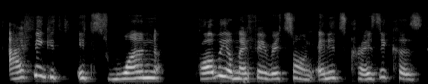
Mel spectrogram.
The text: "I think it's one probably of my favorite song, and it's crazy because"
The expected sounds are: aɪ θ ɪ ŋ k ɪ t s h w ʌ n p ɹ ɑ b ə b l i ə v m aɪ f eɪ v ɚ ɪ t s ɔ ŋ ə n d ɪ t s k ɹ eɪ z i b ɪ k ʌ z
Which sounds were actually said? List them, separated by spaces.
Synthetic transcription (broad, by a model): aɪ θ ɪ ŋ k ɪ t s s w ʌ n p ɹ ɑ b ə b l i ə v m aɪ f eɪ v ɚ ɪ t s ɔ ŋ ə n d ɪ t s k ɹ eɪ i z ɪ k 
